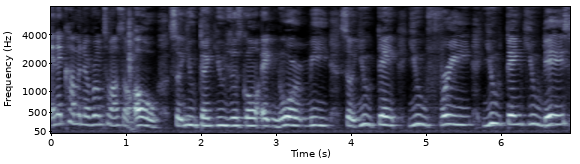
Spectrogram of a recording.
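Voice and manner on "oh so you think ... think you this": huge, very deep, mad demonic voice. Retelling a big presence that came into the room: very deep voice. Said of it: "the voice mad deep".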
